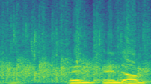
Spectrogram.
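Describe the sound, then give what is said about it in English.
Steady audience applause at a book launch reading fills the whole stretch, a dense crackle of many hands clapping at once, with a voice speaking over it partway through. “It was launched from, thank you, clap for this.”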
